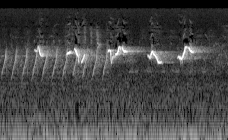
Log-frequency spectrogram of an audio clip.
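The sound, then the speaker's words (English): A summer tanager sings a run of quick, rolling warbled phrases and clear whistles, about five bright slurred notes strung closely together over a soft low hum, with no talking. “So let's listen to the song of the summer tanager.”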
